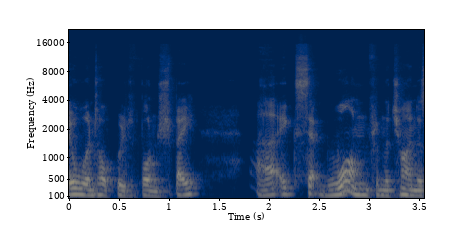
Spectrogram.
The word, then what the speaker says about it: Spee: Spee is pronounced Spee.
